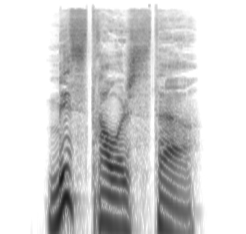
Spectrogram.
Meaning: inflection of misstrauisch: 1. strong/mixed nominative masculine singular superlative degree 2. strong genitive/dative feminine singular superlative degree 3. strong genitive plural superlative degree
- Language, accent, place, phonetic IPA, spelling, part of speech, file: German, Germany, Berlin, [ˈmɪstʁaʊ̯ɪʃstɐ], misstrauischster, adjective, De-misstrauischster.ogg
